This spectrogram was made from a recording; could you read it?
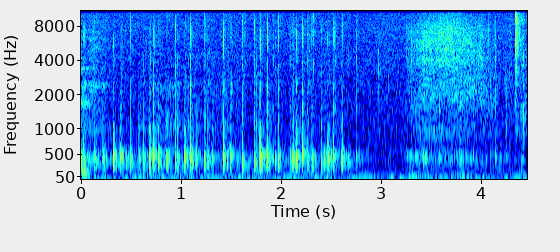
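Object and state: Faux leather handbag tapped with fingernails.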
